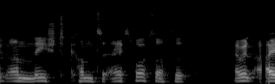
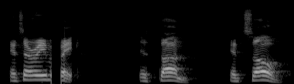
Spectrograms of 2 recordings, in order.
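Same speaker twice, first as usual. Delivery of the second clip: ordinary talk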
